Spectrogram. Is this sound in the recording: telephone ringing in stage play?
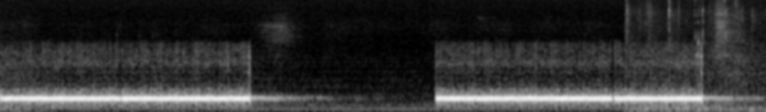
yes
